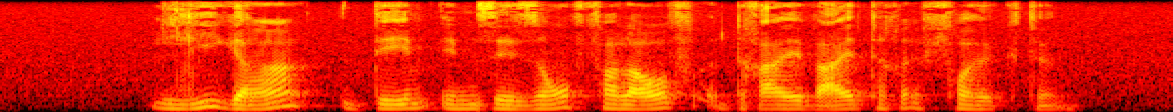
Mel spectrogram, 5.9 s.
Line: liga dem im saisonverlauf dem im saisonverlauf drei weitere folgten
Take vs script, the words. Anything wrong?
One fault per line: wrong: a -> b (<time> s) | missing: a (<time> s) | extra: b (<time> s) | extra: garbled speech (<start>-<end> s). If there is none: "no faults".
missing: dem im saisonverlauf (3.5 s)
